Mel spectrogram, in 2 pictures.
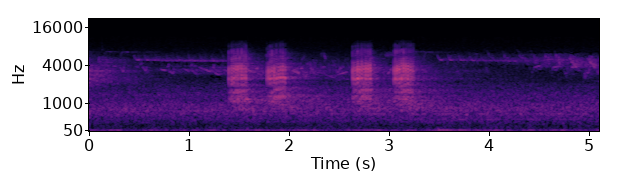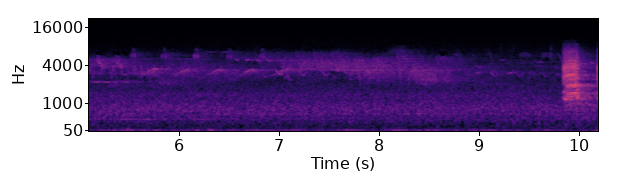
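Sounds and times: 
Common raven harsh rasping calls: 0:01.4 - 0:03.4, 0:09.8 - 0:10.1.

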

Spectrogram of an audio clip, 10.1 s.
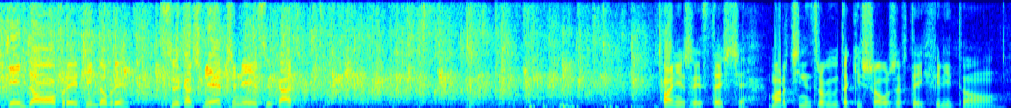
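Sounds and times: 
large audience applause: 0:00.0 - 0:06.8
speech: 0:00.1 - 0:03.2, 0:06.6 - 0:10.1.

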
